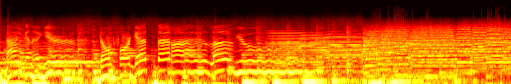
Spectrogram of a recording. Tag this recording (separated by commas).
Electronic music, Music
